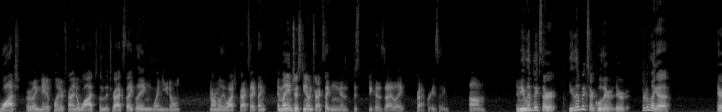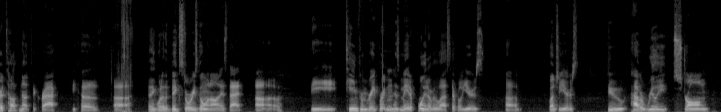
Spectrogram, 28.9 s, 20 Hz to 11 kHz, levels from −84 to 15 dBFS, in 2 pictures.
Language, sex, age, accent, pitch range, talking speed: English, male, 30-49, American, 115-150 Hz, 200 wpm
